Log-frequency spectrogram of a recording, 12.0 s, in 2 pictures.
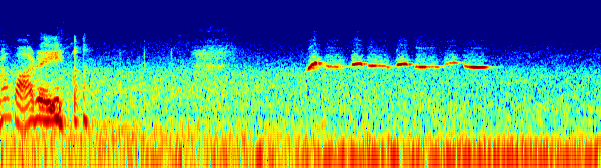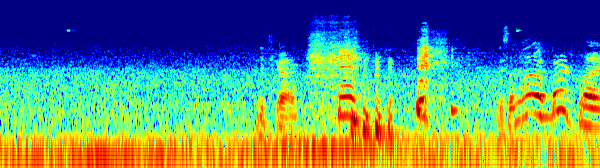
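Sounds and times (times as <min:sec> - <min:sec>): bird whistling: 0:03.0 - 0:05.0.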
